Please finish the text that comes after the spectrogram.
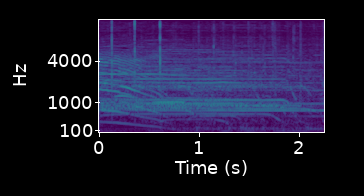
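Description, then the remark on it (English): A large crowd at a street demonstration cheers loudly, many voices whooping and yelling at once over scattered clapping, the roar holding steady for the whole couple of seconds. “Give yourself a round of applause for being here.”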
